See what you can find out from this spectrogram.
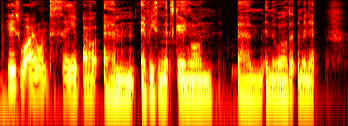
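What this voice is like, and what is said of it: British accent. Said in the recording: “you can probably tell by my accent that I'm British”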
